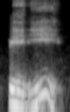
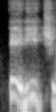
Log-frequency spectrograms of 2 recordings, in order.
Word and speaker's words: perit: gente vai estudar, res peri indômino. Res peri indômino. A coisa perece, não fala perite não, hein? Ou então perite, tem gente que fala perite. Res peri, porque o T no final é mudo.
